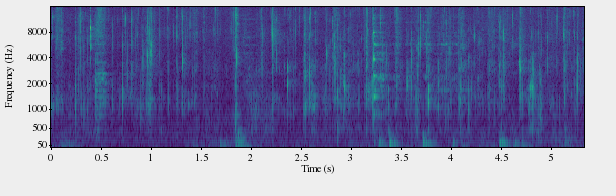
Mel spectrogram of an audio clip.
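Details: Close ASMR recording of a Miniature Schnauzer eating chicken pot pie dog food indoors: sharp crunches and clicks mixed with deeper thumping chews every second or so, heavy low-pitched chewing bursts.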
